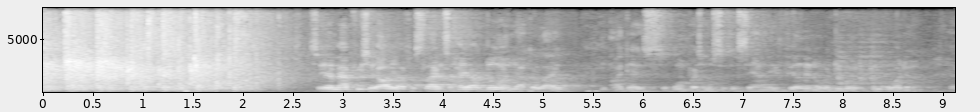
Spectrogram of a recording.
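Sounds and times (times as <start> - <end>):
group of people clapping: 0.0 - 2.6
speech: 2.8 - 9.1.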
